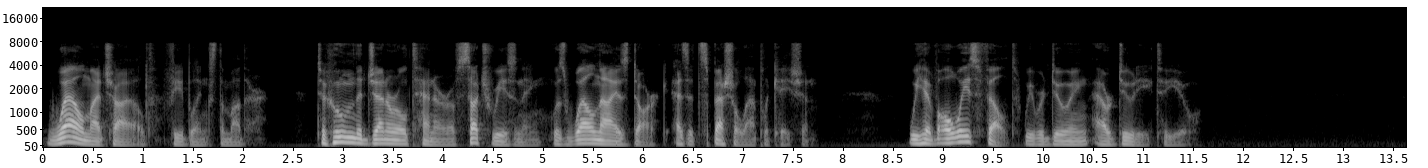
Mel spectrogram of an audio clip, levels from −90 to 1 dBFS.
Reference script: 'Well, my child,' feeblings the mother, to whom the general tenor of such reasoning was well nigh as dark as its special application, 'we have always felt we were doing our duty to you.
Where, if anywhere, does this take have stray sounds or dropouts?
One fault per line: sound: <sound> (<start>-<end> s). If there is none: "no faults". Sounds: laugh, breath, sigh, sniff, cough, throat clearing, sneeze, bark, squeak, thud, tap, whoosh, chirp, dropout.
no faults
